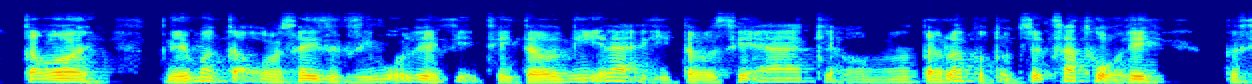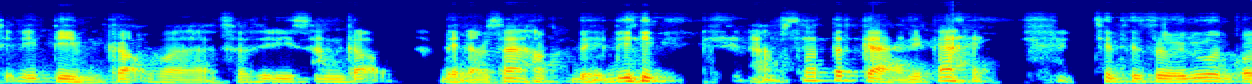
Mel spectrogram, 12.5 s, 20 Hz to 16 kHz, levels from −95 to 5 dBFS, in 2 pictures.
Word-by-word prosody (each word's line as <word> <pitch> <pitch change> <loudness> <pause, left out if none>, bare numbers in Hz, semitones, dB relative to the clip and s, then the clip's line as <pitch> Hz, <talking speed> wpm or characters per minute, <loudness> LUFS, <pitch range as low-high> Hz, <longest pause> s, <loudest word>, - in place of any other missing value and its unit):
Cậu 135 - -1
ơi, 135 0 +4 0.4
nếu 120 +2 +1
mà 165 - -2
cậu, - - -3
ờ, 115 -2 -5
xây 130 +3 +1
dựng 120 -3 -6
dịch 110 +1 -9
vụ 130 - -5
du - - -8
lịch 120 -5 0
ấy, - - -10
thì 110 - -7
tớ 115 +2 +1
nghĩ 140 +1 -4
lại 165 -5 -2
thì 105 - -12
tớ 105 0 -3
sẽ, 140 +4 -5
kiểu, 110 -2 -12 0.2
tớ 115 - -1
lập 155 +4 0
một - - -7
tổ - - -10
chức 135 0 -5
sát 160 - +1
thủ 105 -9 -1
đi, 120 -1 +3 0.4
tớ 110 - -7
sẽ 115 - -9
đi 140 - -1
tìm 110 -6 +3
cậu 125 0 +1
và 105 -2 -2 0.2
tớ 110 - -4
sẽ 130 - -2
đi 130 - -1
săn 125 -1 -2
cậu, 130 +3 -2 0.2
để 110 - +2
làm 110 0 +1
sao? 140 +1 +4
Để 115 -5 0
đi 150 +2 +7 0.6
ám 195 - -2
sát 175 +2 -1
tất 185 - +8
cả 150 -7 +9
những 120 0 -1
ai 165 0 +6 0.6
trên 145 - 0
thế 135 - +3
giới 130 -1 +4
luôn 150 -1 +4
có 125 - +5
130 Hz, 270 wpm, -25 LUFS, 115-140 Hz, 0.6 s, cả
